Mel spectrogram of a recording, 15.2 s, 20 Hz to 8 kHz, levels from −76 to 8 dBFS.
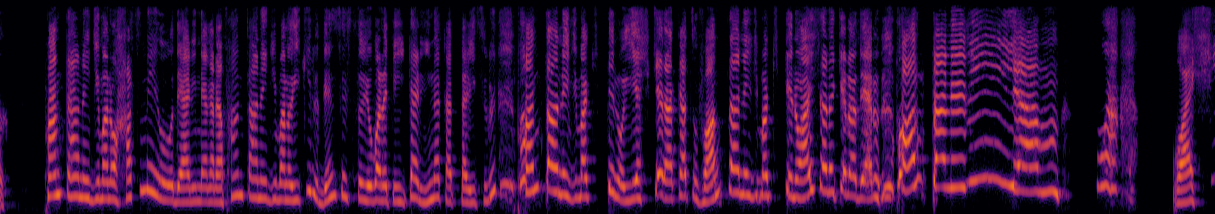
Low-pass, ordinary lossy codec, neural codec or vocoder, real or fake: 7.2 kHz; none; codec, 16 kHz, 4 kbps, X-Codec, HuBERT features, trained on general audio; fake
